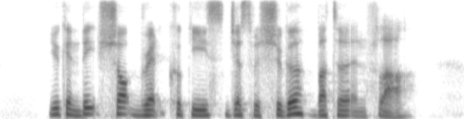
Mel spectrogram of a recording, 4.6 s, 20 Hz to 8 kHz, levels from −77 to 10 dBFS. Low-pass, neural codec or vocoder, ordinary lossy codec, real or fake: none; codec, 16 kHz, 0.8 kbps, ZipCodec; none; fake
